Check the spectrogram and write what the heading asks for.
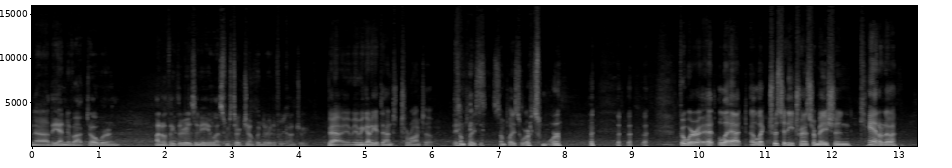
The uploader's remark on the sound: Live From CanREA – Renewables Go Big In Canada At ETC23! We had a couple of conversations on the floor with a number of companies.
